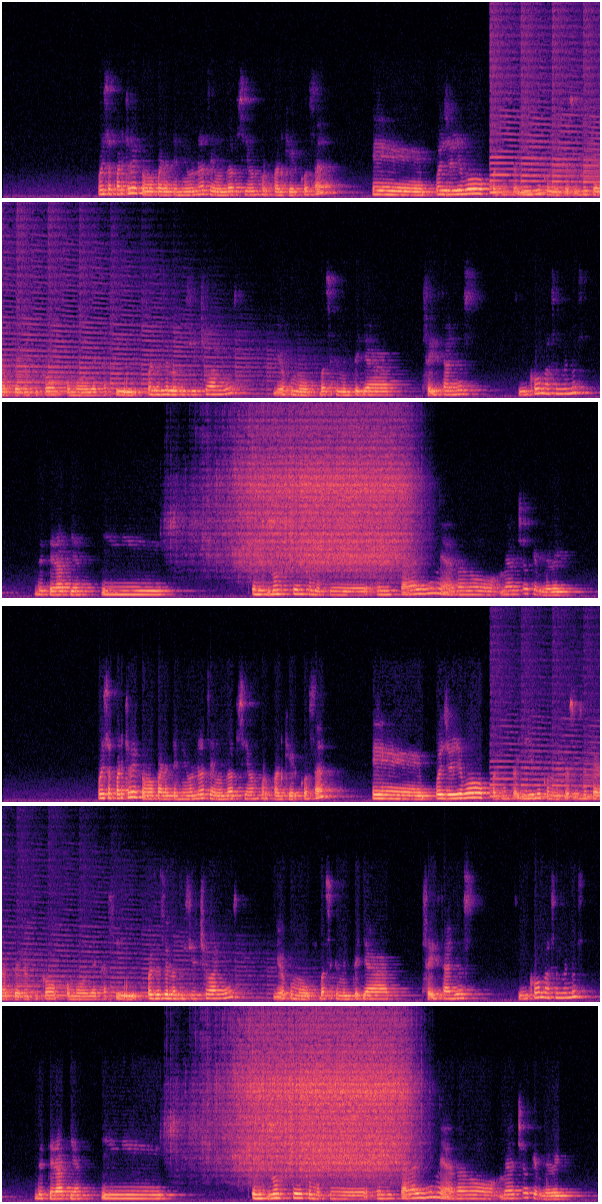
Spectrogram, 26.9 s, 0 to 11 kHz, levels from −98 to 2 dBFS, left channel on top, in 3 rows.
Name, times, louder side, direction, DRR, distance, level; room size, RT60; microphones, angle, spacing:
voice 1, 1.4-4.8 5.6-10.4 10.7-12.4 13.0-14.8 15.3-15.9 16.7-17.7 18.4-19.2 19.4-20.3 21.7-26.3, right 1 dB, 85° right, 7 dB, 1.6 m, -20 dB
sound 1, 7.3-14.1, left 3 dB, 40° left, 1.0 m, -33 dB
sound 2, 20.4-24.2, right 4 dB, 20° right, 1.2 m, -25 dB
21.0 x 10.5 x 4.5 m, 0.75 s
head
